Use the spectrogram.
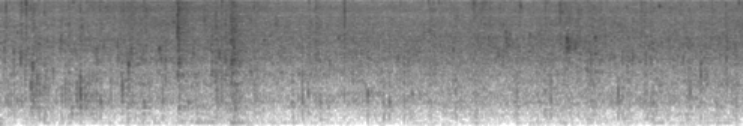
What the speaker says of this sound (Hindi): ये चिप्स फ्राई हो गए हैं, इसको निकाल लेते हैं और ग्रीन वाला फ्राई कर लेते हैं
